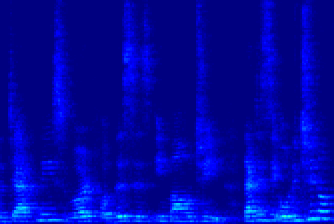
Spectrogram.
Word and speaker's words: emoji: mobiles what is that it is emoji it is not emojis the japanese word for this is emoji that is the origin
